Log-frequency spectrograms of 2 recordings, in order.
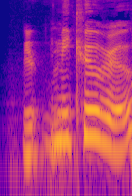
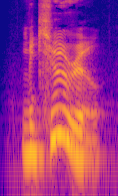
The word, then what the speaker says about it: Mikuru: Oh, it hit it every time. Miruku? – Mikuru. – Miruku? Mikuru. God Japanese names are hard to pronounce.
